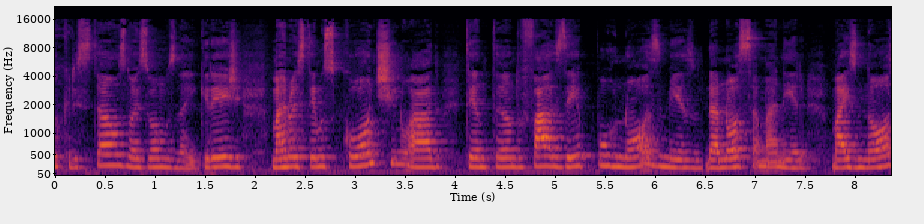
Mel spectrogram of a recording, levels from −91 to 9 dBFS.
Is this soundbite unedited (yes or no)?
no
